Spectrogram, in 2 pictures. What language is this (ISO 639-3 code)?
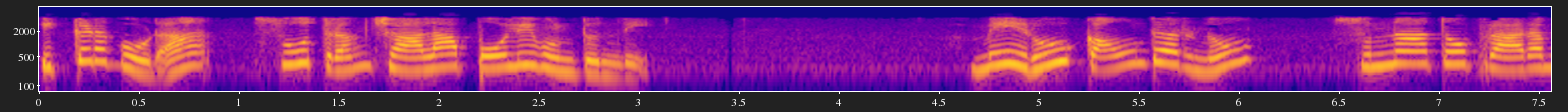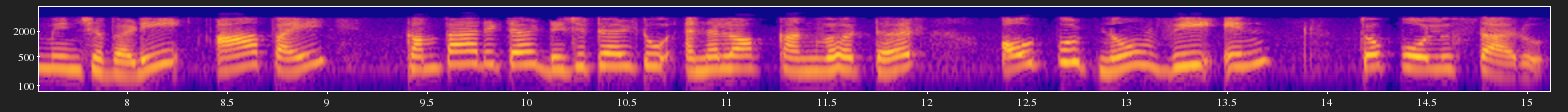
tel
